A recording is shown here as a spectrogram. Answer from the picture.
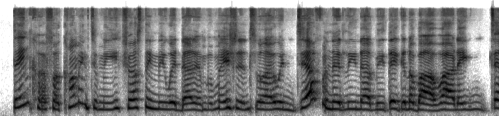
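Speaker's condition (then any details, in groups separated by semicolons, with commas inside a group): Cerebral palsy; no gross or fine motor skills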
